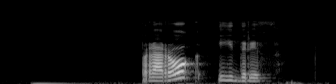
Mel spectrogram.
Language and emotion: Russian, positive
